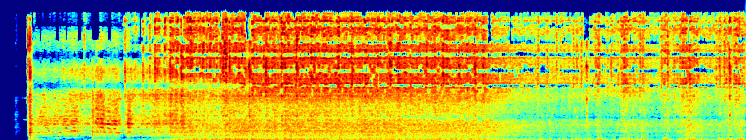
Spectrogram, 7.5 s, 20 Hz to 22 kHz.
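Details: 1965 Ford Fairlane first started after long storage, with a new gas tank and sending unit fitted and the engine flooded on earlier tries. It cranks, catches and settles into a ragged, uneven, lumpy idle; rough running, cause unconfirmed.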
